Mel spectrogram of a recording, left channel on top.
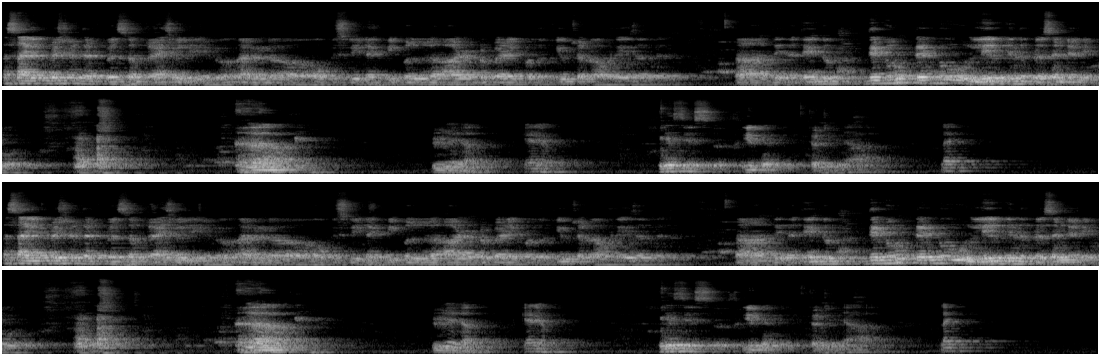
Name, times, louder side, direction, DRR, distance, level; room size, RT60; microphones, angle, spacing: voice 1, 0.0-6.7 7.2-11.1 11.4-12.1 13.1-13.7 15.3-15.5 17.5-18.7 19.1-19.6, left 1 dB, 30° left, -4 dB, 1.0 m, -25 dB
voice 2, 13.4-13.9 15.3-15.8 16.2-16.5 18.2-18.3 19.4-19.8 20.3-20.6, right 1 dB, 45° right, 1 dB, 0.5 m, -31 dB
4.4 x 2.2 x 3.3 m, 1.1 s
head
